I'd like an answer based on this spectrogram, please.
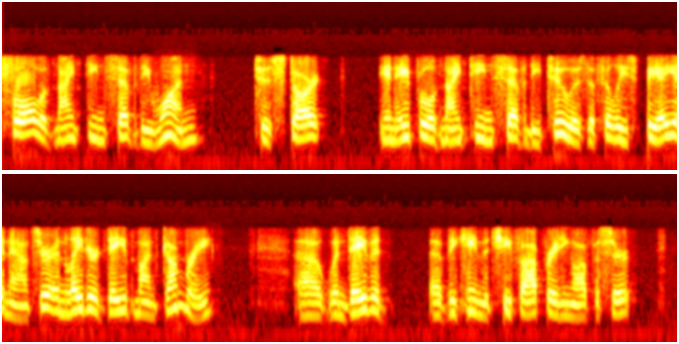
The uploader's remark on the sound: called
